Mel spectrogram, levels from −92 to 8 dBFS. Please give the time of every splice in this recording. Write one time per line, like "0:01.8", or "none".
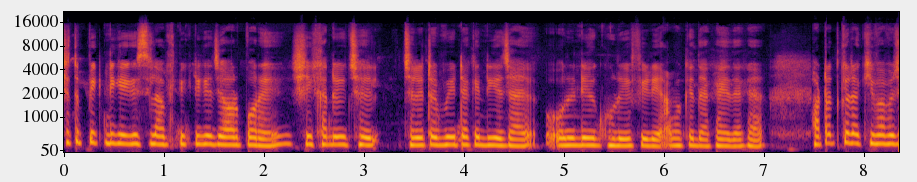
0:07.3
